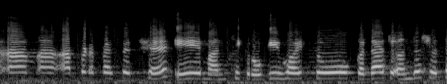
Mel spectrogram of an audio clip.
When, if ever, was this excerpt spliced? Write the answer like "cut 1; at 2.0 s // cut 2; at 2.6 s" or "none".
cut 1; at 1.7 s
